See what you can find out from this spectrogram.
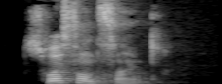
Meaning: sixty-five
- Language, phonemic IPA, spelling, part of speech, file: French, /swa.sɑ̃t.sɛ̃k/, soixante-cinq, numeral, LL-Q150 (fra)-soixante-cinq.wav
